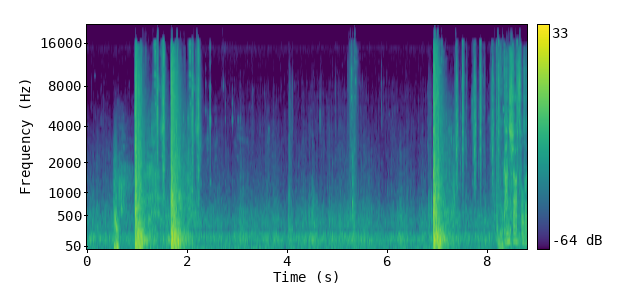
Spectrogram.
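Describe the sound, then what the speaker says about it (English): Gunfire in the zombie survival video game Undawn: several sharp, loud single shots spaced apart, with a quick pair near the start and another blast later, over a quiet game background. "Gunshots will attract more zombies."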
